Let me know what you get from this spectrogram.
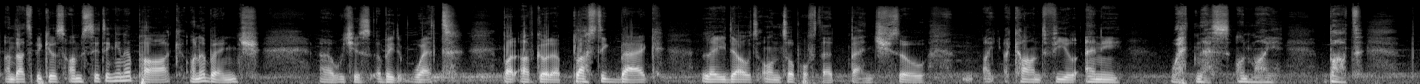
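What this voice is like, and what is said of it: Quiet, subdued speaking voice. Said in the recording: “I'm going to be speaking in this kind of voice, so it might sound a bit quieter than something that you're used to ... I don't want to be too loud”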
